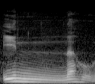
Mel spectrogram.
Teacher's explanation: Kita nak baca ni hati-hati kita jumpa kalimah innahu di atas nun ada sabdu, nun musyaddadah di atas nun. Jadi kena dengung dua harakat wajib al-gunnah.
